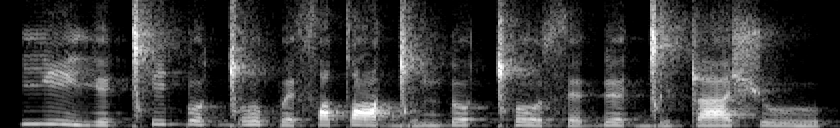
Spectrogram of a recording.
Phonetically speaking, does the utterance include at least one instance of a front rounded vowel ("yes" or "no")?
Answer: no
